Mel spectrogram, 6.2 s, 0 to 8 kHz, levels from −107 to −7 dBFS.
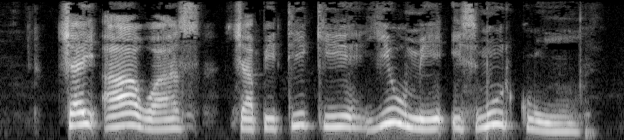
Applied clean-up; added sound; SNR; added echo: none; none; none; none.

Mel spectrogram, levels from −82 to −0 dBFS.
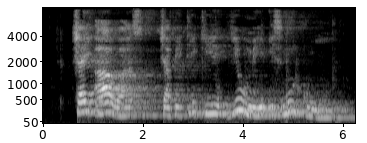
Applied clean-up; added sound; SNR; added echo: none; none; none; reverberation time 2.1 s.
